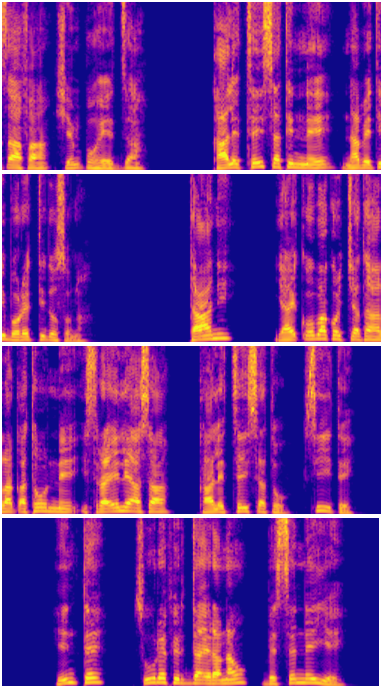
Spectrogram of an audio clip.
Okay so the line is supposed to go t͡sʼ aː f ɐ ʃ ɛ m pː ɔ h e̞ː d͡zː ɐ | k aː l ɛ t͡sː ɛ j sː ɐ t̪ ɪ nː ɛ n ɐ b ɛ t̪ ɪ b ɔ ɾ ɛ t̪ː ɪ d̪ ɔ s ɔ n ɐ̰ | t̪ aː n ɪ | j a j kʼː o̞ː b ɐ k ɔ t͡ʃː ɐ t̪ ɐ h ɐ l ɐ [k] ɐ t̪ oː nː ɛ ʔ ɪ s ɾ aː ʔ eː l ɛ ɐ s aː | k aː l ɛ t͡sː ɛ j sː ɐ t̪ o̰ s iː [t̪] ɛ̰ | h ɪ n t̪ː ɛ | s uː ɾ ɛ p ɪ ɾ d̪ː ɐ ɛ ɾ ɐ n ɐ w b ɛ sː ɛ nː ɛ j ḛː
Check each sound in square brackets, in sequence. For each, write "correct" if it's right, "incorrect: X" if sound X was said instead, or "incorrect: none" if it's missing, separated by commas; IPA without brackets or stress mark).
incorrect: kʼ, correct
